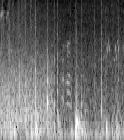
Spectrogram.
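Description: Horse hooves clip-clopping in a round pen as the horse is driven around, a few quiet uneven thuds heard faintly under people talking.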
